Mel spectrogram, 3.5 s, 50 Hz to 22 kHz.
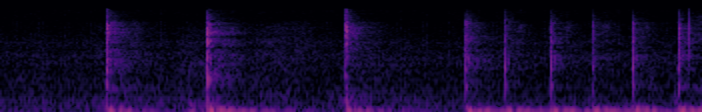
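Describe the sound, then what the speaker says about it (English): Typing on a computer keyboard in a quiet room: a few separate keystrokes, then a quick burst of rapid clicky taps, close and crisp. "I'll type something I'll just type 3 letters okay"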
